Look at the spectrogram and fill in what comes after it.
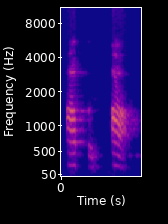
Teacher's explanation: The back a vowel is used.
